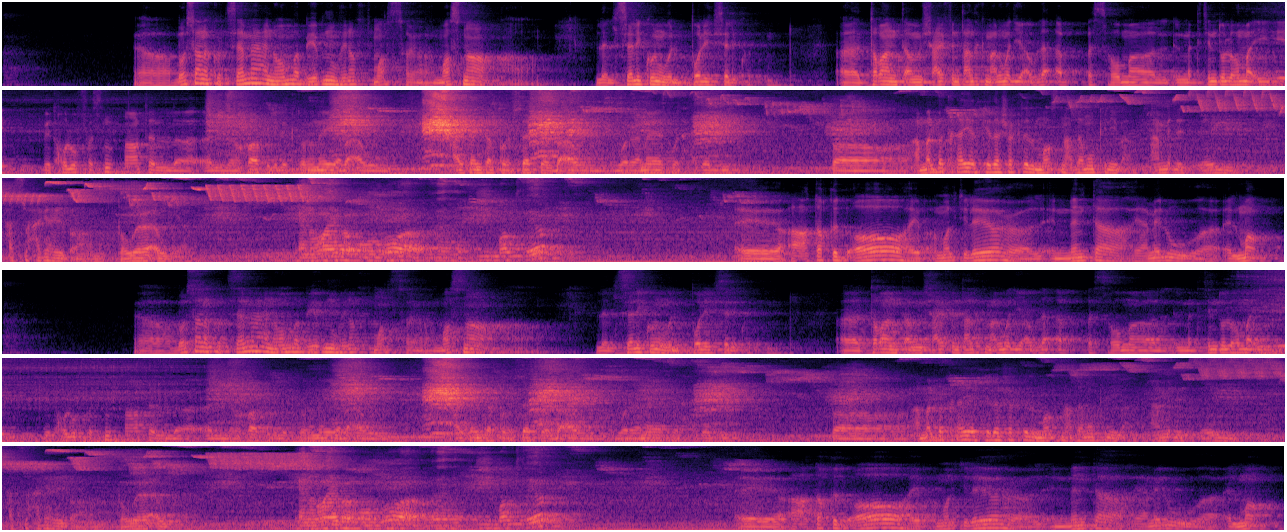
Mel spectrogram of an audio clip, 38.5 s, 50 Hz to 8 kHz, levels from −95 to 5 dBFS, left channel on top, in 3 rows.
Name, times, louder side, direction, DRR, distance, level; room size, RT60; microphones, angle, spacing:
voice 1, 1.3-5.4 5.9-7.4 7.6-7.7 8.3-12.9 13.2-20.1 21.1-25.3 25.7-27.6 33.0-38.3, left 3 dB, 50° left, 7 dB, 0.5 m, -31 dB
sound 1, 12.3-15.3 15.8-16.8, right 4 dB, 85° right, 0.4 m, -41 dB
sound 2, 14.9-33.2, left 3 dB, 90° left, 1.8 m, -32 dB
voice 2, 28.6-31.2, equal, ahead, 0 dB, 1.2 m, -30 dB
9.6 x 8.3 x 5.3 m, 1.3 s
head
